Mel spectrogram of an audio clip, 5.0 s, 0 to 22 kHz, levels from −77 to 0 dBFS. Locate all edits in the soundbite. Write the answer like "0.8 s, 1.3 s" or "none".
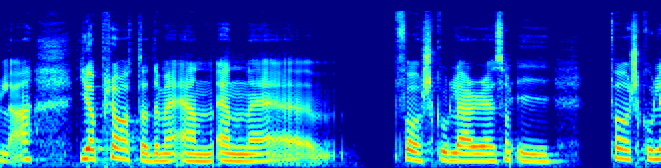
1.6 s, 3.8 s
